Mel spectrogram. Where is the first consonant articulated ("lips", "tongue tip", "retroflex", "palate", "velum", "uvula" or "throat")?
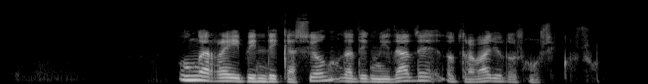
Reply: velum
